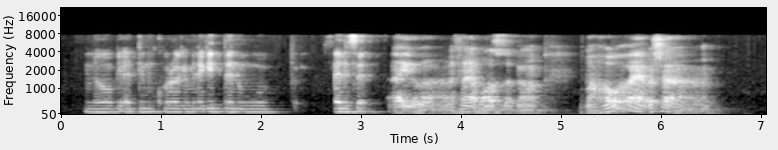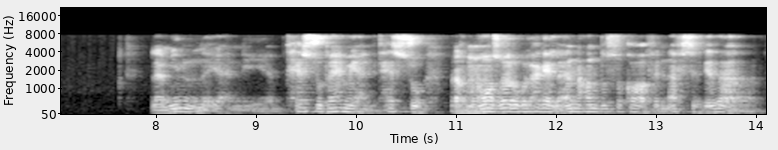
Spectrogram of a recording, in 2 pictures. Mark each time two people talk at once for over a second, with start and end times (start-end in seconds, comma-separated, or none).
none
